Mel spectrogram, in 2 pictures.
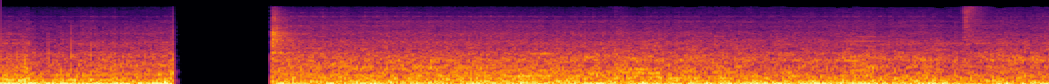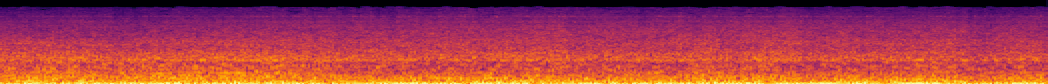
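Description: Steady low rumble, like a vehicle engine running, with a brief total dropout just before a second in.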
